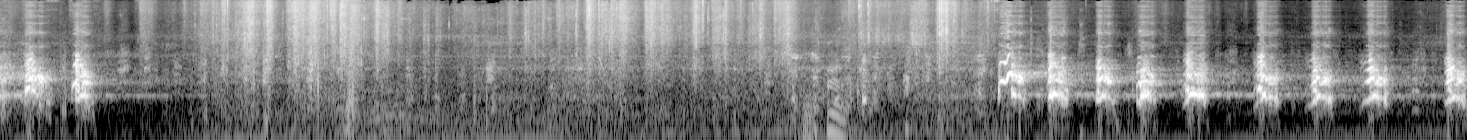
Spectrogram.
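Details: Sadie, a young Black and Tan coonhound, barking during a coon hunt; two barks, a long stretch of rustling and voices, then a steady run of barks about twice per second.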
